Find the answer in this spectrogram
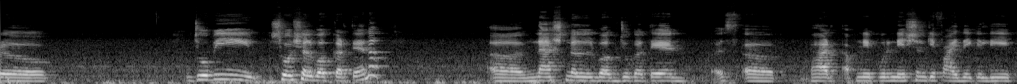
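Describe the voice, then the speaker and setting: A woman giving a patient scripture talk, mixing English words in and chanting Sanskrit verses slowly. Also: medium pitch, slight background noise, rough recording. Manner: patient, explanatory, repeats points with everyday examples; mixes English words into Hindi. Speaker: speaker explaining scripture.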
